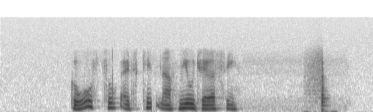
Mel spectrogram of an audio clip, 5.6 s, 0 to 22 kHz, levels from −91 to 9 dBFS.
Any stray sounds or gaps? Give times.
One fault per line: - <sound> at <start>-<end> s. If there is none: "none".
- dropout at 2.3-2.3 s
- thud at 4.5-5.1 s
